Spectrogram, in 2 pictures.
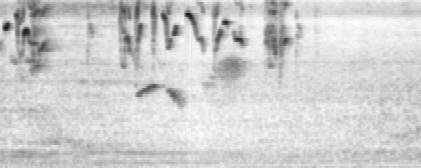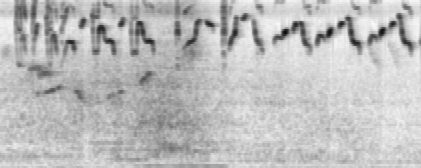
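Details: Ruby-cheeked sunbird lure song: bursts of high, squeaky twittering, a pause filled with hiss, then a long, fast run of thin, wavering zigzag notes over a low background hum.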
